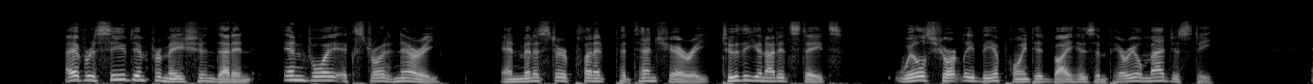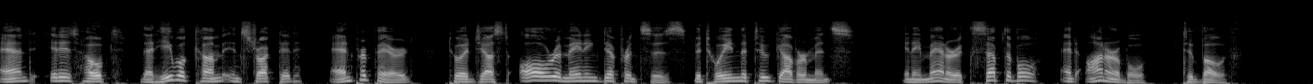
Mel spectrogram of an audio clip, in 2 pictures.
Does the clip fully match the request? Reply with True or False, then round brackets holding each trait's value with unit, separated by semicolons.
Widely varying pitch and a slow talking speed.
True (6.0 semitones; 115 wpm)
